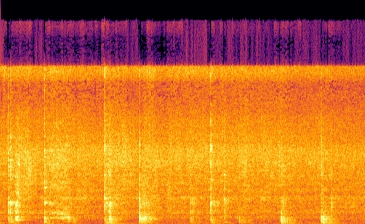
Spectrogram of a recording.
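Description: Chopped onion with a piece of green chili sautéing in a pan, soft steady sizzle broken by repeated scraping stirs of a spatula, close and fairly quiet with no talk.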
